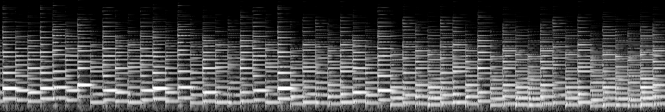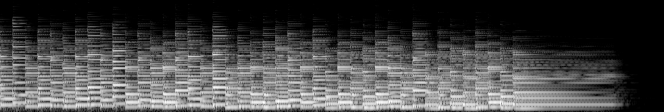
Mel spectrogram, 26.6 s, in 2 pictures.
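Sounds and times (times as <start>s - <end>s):
piano finger exercise: 0.0s - 25.6s.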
